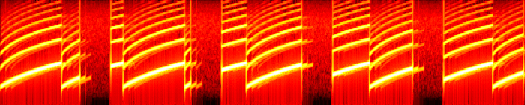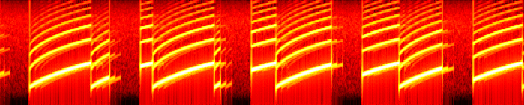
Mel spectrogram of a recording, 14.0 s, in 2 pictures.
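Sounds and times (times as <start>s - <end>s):
warning alert siren: 0.0s - 13.9s.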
